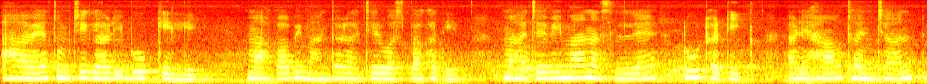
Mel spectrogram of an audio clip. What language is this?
Konkani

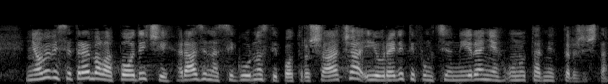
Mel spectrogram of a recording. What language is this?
Croatian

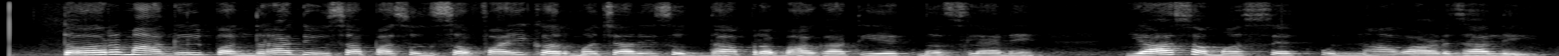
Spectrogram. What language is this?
Marathi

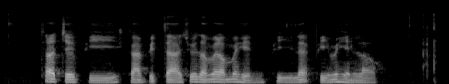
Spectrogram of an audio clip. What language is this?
Thai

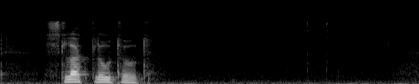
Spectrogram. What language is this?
Faroese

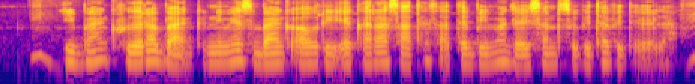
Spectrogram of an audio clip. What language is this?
Bhojpuri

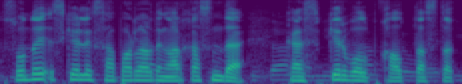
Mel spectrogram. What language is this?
Kazakh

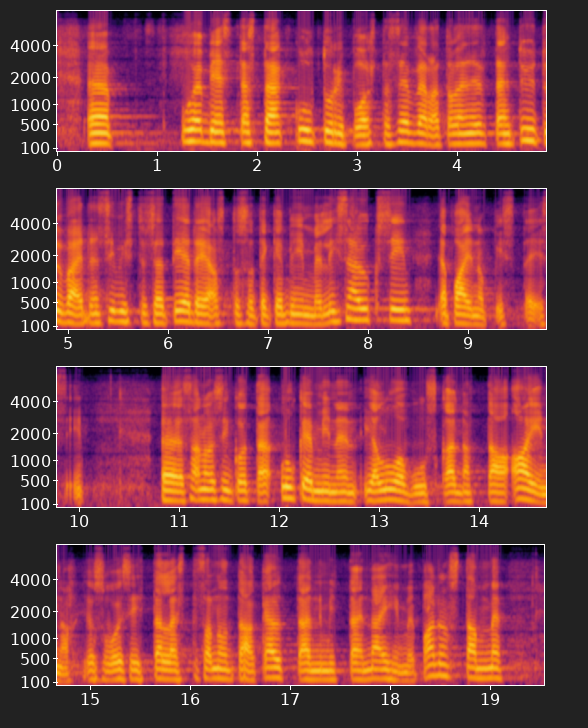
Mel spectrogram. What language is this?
Finnish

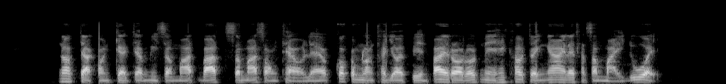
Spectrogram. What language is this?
Thai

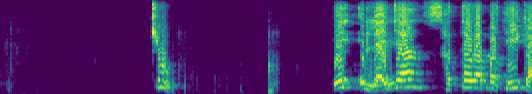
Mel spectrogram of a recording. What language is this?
Punjabi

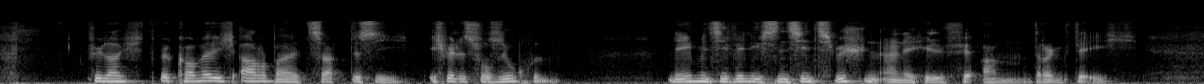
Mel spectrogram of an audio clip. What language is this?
German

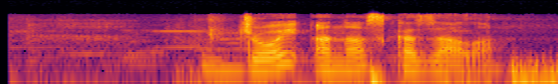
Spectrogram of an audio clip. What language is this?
Russian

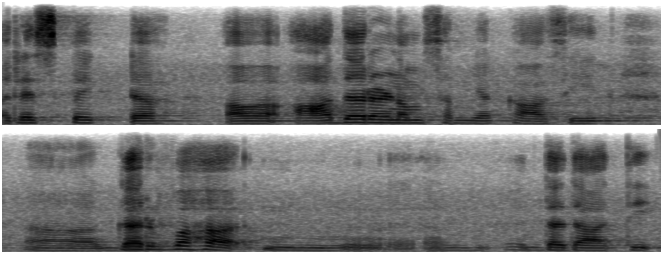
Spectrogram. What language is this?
Sanskrit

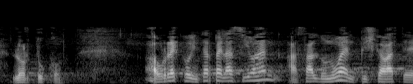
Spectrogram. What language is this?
Basque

